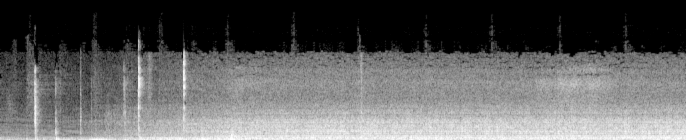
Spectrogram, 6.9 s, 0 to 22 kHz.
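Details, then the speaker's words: Beldray 700W socket-mounted electric fan heater in a campervan on hook-up power, just wired in: a few switch clicks, then steady even whoosh of air with no rattles or scraping, pumping out hot air; normal operation. "on. Pumping out hot air."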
